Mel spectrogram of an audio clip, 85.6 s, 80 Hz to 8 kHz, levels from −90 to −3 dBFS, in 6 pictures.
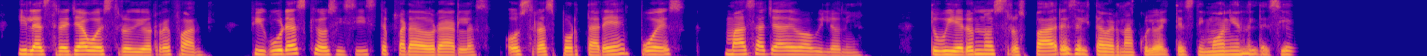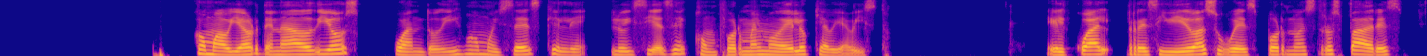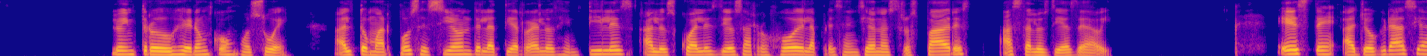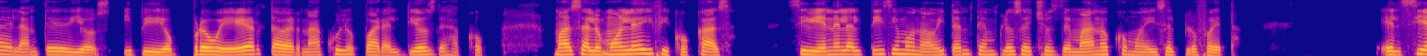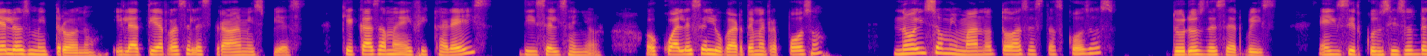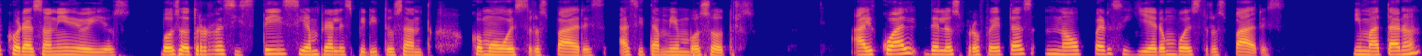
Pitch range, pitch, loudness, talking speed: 160-195 Hz, 180 Hz, -22 LUFS, 135 wpm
